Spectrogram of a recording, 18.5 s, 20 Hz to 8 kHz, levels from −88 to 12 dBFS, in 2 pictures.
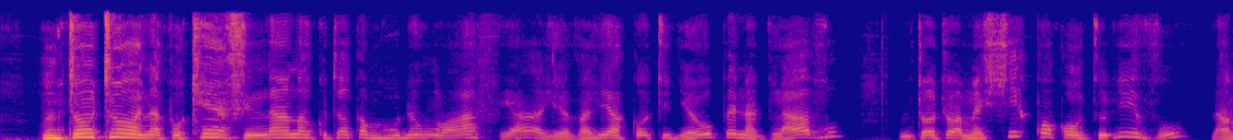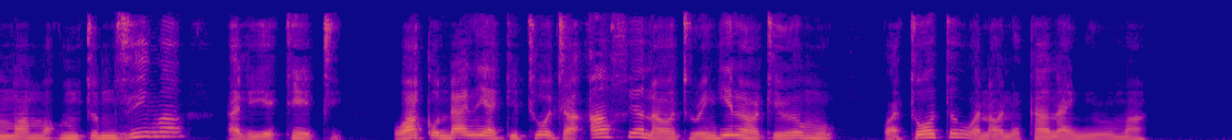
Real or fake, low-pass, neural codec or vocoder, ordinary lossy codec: fake; 7.2 kHz; codec, 44.1 kHz, 1.7 kbps, Pupu-Codec; MP3, 48 kbps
